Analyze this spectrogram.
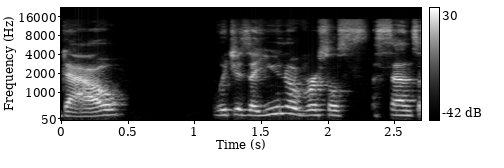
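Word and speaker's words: Tao: call the Dow this.ta oh it's pronounced Dow which is a universal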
